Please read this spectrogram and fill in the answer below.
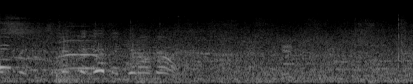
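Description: Indistinct voices in a large hall, clearest in the first two seconds, then only the steady background noise of the room.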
